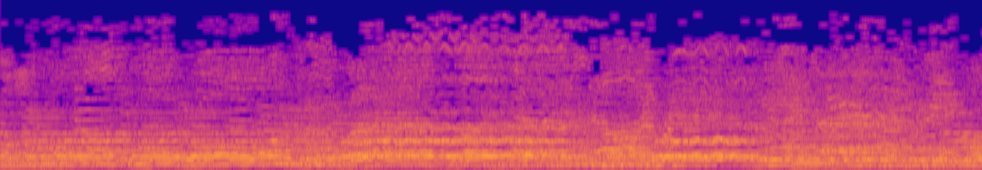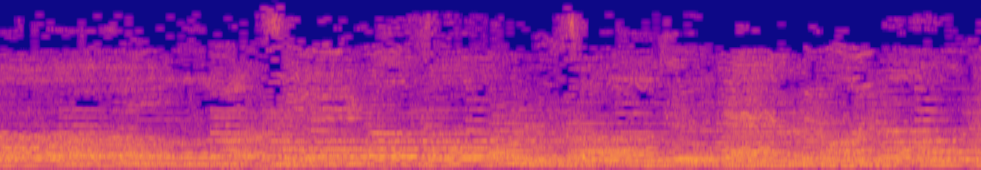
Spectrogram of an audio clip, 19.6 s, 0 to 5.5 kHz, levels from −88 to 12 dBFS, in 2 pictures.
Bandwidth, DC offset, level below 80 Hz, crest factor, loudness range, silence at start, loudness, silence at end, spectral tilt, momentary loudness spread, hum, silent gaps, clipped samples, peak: 5.4 kHz; under 0.1%; -50 dBFS; 14 dB; 2 LU; 0 s; -17 LUFS; 0 s; -8 dB/octave; 4 LU; none; none; under 0.1%; -2 dBFS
